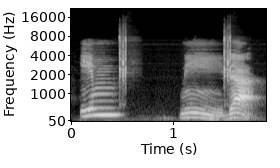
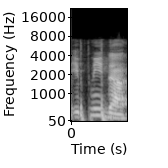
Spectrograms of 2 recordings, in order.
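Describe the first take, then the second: First: The consonant before 'nida' is an 'm'. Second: The consonant before 'nida' is a 'p'. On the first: The speaker calls it right. "tapi dibacanya adalah imnida" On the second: The speaker calls it wrong. "bukan ipnida"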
